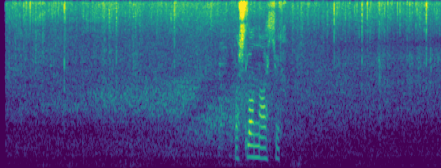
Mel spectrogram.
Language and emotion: Russian, angry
